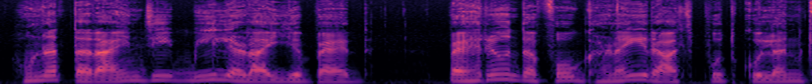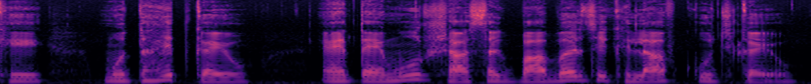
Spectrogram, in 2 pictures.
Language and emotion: Sindhi, neutral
